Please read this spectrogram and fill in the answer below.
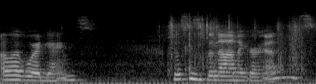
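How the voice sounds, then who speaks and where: Very wide pitch swings mark this woman's fairly slow delivery. Audible room echo surrounds her voice. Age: 30s. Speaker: vlogger. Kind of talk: casual chat. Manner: halting.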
